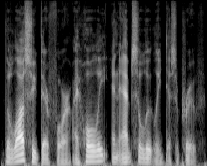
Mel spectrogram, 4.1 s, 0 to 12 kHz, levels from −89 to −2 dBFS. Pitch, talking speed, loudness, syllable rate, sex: 90 Hz, 130 wpm, -19 LUFS, 5.3 syllables/s, male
